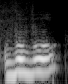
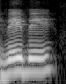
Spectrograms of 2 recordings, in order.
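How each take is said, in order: First: The first syllable sounds like 'view'. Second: The first syllable does not sound like 'view'. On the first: "vuvu is like view" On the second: "Some people say veve"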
